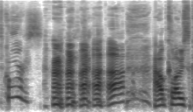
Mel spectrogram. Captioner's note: laughs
